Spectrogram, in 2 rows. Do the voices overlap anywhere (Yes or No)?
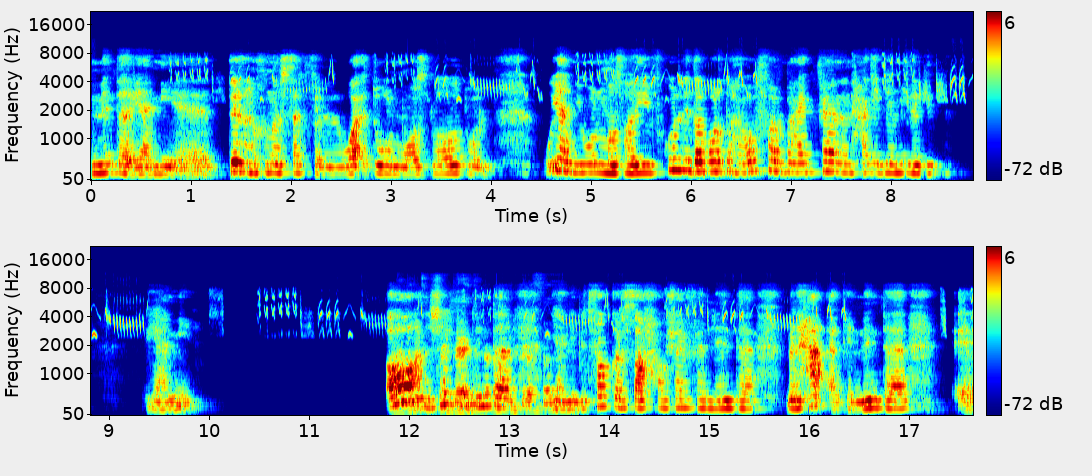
Yes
